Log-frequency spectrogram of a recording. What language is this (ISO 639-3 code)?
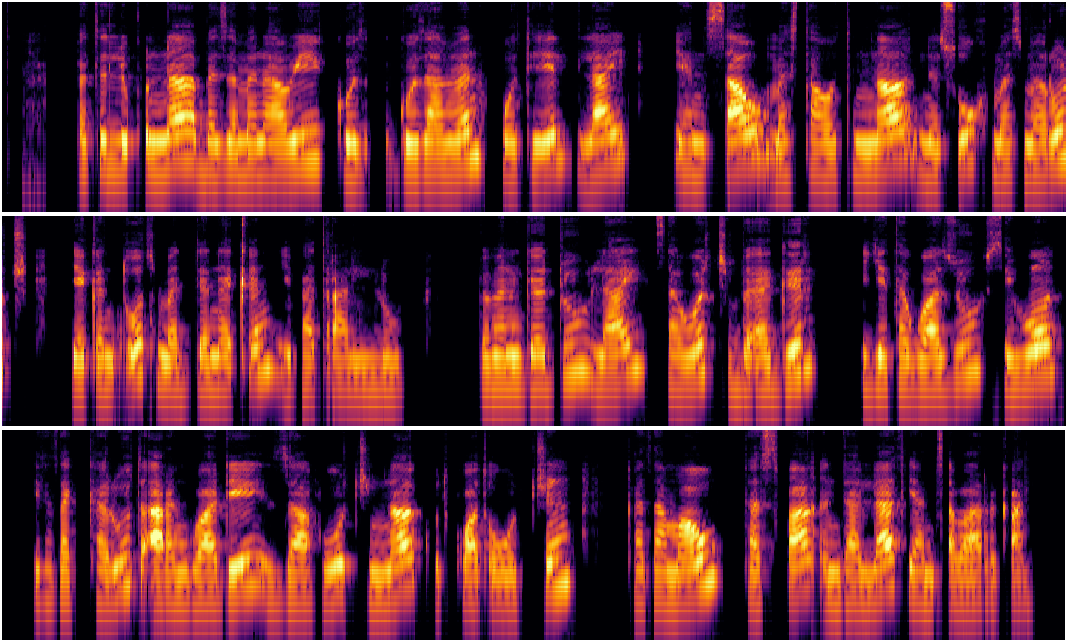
amh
